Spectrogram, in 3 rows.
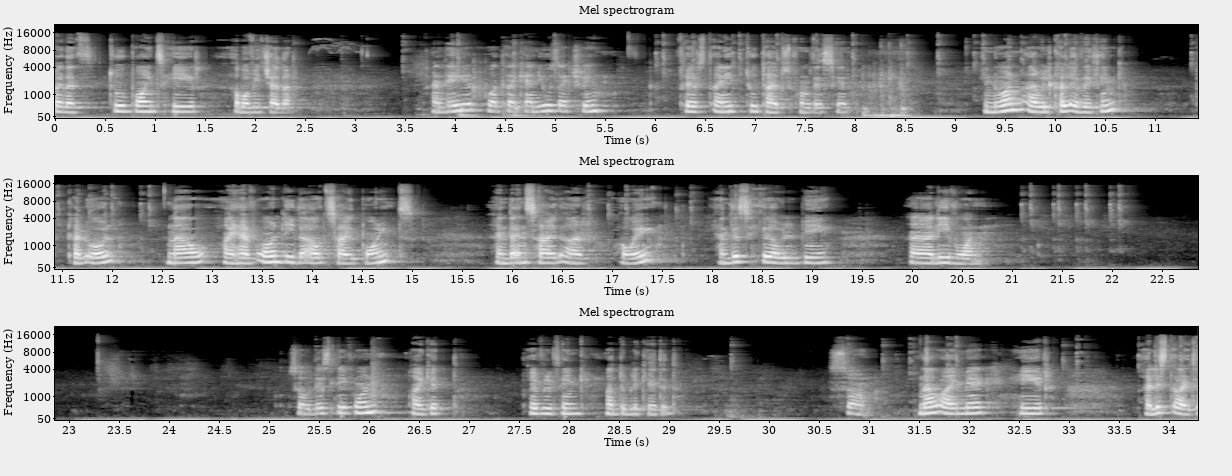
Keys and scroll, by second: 8.1 ctrl+c, 8.3 ctrl+v.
